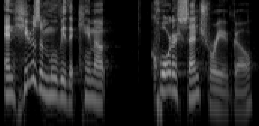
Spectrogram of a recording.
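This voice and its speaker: A man hosting a podcast, chatting casually about a film in a rambling, profane, animated way and laughing often. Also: on the high side, normal speed. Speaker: podcast host.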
